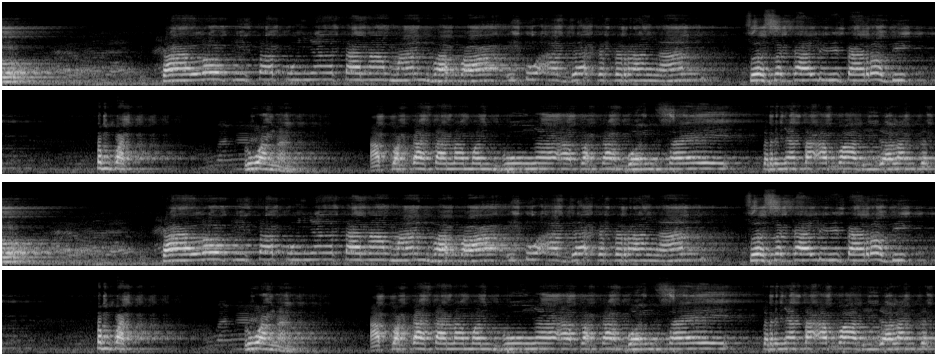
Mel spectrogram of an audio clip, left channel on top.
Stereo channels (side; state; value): both; normal; correlation 0.94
